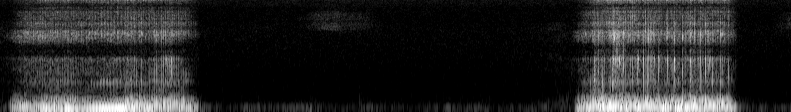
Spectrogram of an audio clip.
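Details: Girl snoring loudly at night: two long, low rattling snores on inhalation with quiet pauses between.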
